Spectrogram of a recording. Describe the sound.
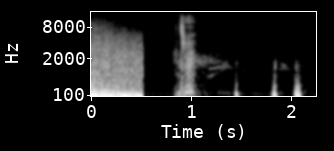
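A bomb explosion sound effect, a loud broad burst of roaring noise lasting about half a second that is cut off abruptly, followed by a few brief, fainter sounds.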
